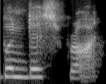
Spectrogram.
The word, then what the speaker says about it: Bundesrat: speller speller16 hi your word is bundesrat um bundesrat are there any alternate pronunciations there's just the one bundesrat um may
